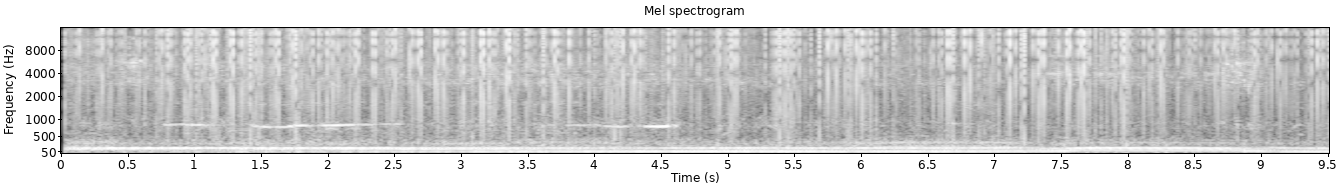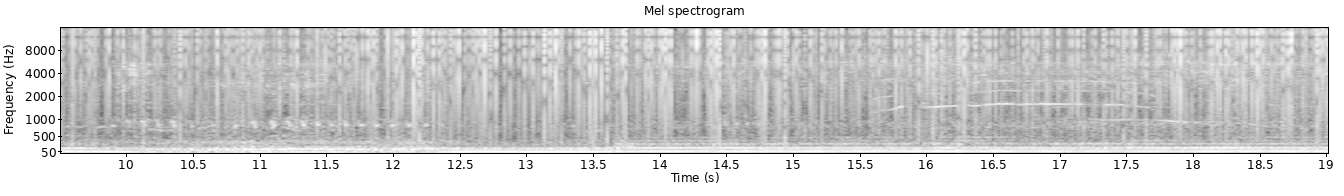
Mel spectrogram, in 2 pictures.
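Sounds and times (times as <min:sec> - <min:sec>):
car engine running: 0:00.0 - 0:19.0
crackling microphone static: 0:00.0 - 0:19.0.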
